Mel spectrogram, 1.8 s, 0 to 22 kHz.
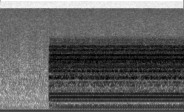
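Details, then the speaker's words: Positive Grid Spark 40 amp with single-coil pickup guitar, compressor, reverb and noise gate turned off: steady, even buzzing hum with no playing, thought to be 60-cycle hum picked up by the single coil; cause not confirmed. "So you can hear a noticeable amount of what I would consider to be 60 cycle hum. I can't say exactly if that's what's going on, but I assume that since this is a regular amplifier, it's picking up the microphonic hum that happens from a single coil pickup."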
